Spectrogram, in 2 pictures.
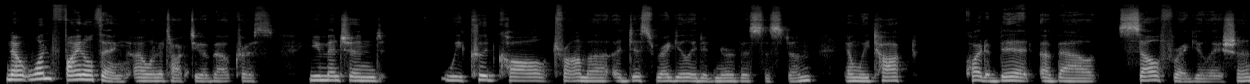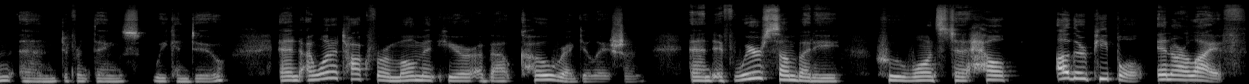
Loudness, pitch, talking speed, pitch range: -26 LUFS, 175 Hz, 150 wpm, 150-200 Hz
